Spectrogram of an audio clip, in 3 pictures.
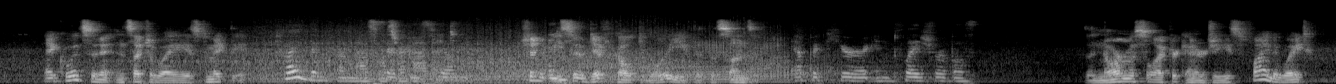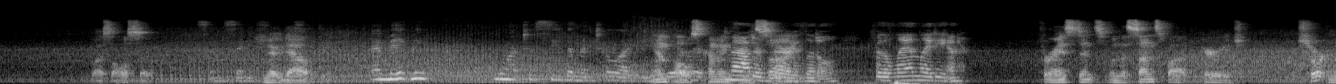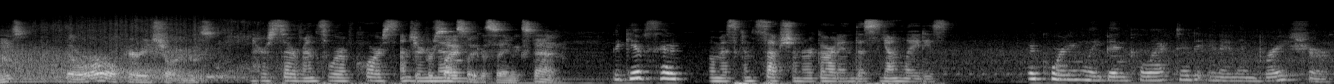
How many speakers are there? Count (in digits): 3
